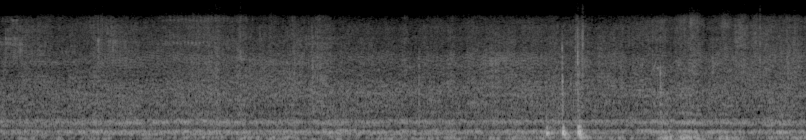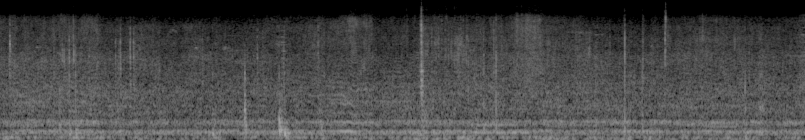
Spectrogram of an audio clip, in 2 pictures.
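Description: Honeybees buzz in a steady, dense drone around an open hive during an inspection of brood frames and a marked queen, with a few brief louder knocks and handling sounds partway through.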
